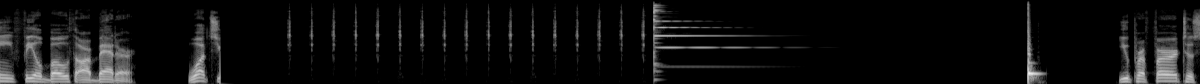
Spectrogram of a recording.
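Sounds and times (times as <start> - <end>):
clock ticking: 2.9 - 6.5.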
